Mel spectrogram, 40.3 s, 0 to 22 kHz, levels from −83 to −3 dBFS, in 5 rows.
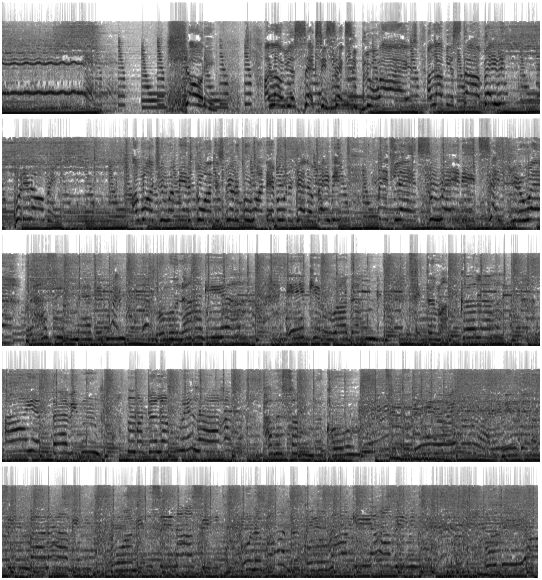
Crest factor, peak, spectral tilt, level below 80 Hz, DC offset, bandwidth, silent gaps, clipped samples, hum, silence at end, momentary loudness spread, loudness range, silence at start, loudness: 8 dB; 0 dBFS; -4 dB/octave; -14 dBFS; under 0.1%; 11 kHz; none; 0.8%; none; 0 s; 2 LU; 1 LU; 0 s; -8 LUFS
